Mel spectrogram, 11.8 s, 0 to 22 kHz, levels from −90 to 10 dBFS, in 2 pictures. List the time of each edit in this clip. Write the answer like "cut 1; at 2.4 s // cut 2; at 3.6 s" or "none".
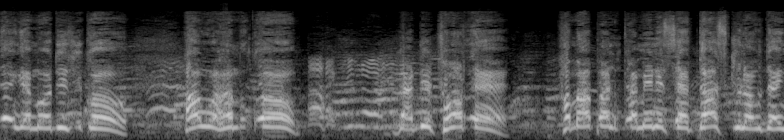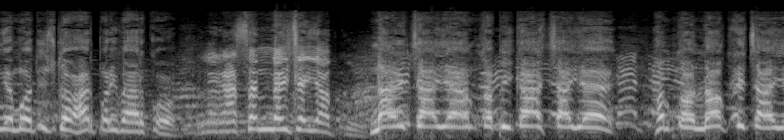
none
